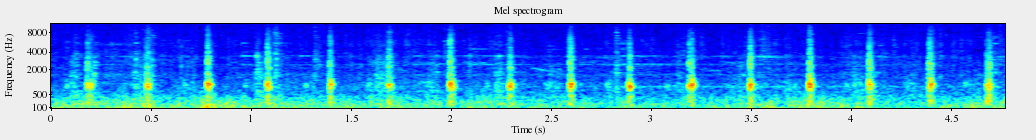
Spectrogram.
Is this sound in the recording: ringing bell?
no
